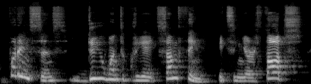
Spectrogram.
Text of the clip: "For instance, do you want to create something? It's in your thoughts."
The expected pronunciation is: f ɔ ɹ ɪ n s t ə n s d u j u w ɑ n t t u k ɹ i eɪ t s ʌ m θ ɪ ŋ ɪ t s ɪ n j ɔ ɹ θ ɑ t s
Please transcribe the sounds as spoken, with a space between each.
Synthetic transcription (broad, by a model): f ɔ ɹ ɪ n s t ə n s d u j u w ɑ n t t u k ɹ i eɪ t s ʌ m θ ɪ ŋ ɪ t s ɪ n j ɔ ɹ θ ɑ t s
